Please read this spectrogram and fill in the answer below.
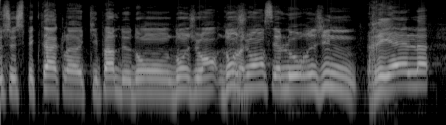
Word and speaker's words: Don Juan: On en parle, Don Juan, on en parle pour garder donc la prononciation espagnole.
